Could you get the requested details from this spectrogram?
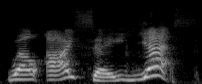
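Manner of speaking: loud, high, very slow retort; defiant overruling. A narrator's reading. Keisha overrules her little sister, loud and defiant. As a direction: push each word out hard, up to a big YES.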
